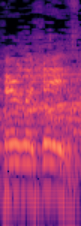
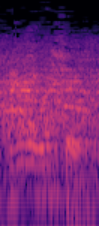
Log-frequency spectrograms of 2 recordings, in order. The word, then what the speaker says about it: Père Lachaise: If you ever get to Paris, get to that Père Lachaise. P-E-R-E-L-A-C-H-I-S-E, Lachaise. – How do you say that in Texan? Père Lachaise.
